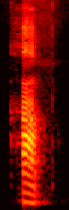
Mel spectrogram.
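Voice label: "cap", Nigerian Pidgin, male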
